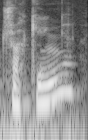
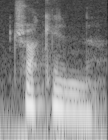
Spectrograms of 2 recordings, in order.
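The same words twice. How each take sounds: First: The word ends with a full -ing sound. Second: The word ends with a clipped -in sound. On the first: The speaker calls it wrong. "Not trucking" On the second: The speaker calls it right. "with an apostrophe"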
